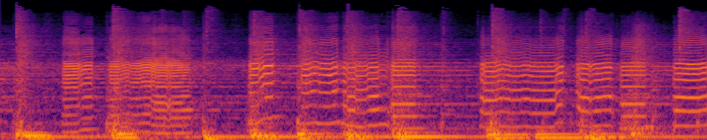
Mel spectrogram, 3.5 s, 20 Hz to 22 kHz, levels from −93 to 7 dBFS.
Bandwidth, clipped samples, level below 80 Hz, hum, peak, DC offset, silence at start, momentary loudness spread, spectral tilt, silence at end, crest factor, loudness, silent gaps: 17.5 kHz; under 0.1%; -30 dBFS; none; -4 dBFS; under 0.1%; 0 s; 3 LU; -4.5 dB/octave; 0 s; 14 dB; -18 LUFS; none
